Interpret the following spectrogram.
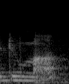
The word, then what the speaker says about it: Dumas: The next book I bought is The Black Tulip by Alexander Duma. I just recently learned the S is silent, so hopefully that's right.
